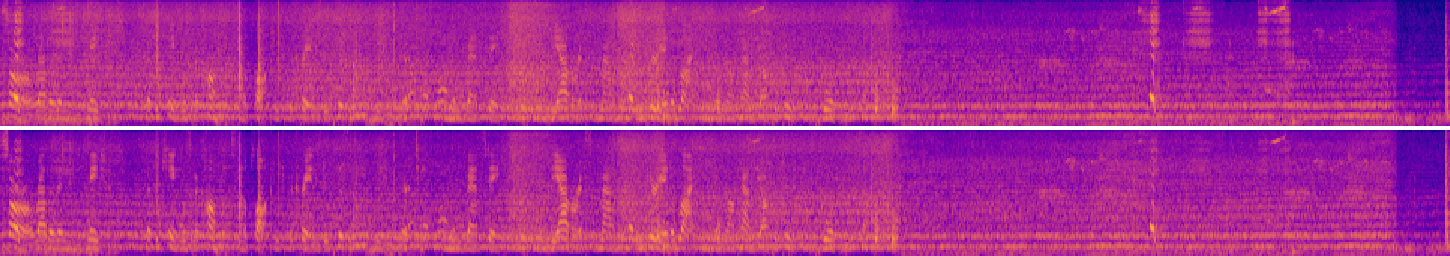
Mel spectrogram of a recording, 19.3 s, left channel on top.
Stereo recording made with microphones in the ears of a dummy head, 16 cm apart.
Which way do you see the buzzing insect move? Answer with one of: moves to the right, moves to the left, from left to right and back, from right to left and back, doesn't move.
moves to the right.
